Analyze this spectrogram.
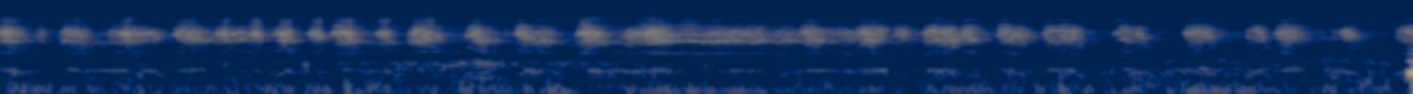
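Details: Pearl guineafowl patrolling a garden for bugs, noisy when excited: steady run of harsh, buzzy squawks in quick pulses, continuous grating chatter throughout, a louder note at the very end.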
